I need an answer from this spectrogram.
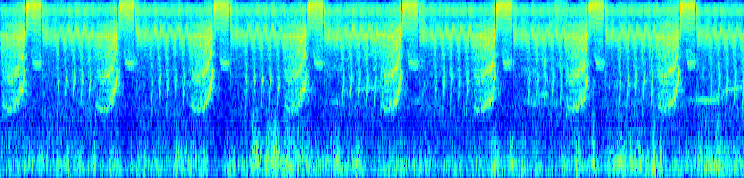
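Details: Walker's cicada singing: shrill, buzzy phrases repeated roughly once a second, each ending in a sharp rising sweep, over a steady background hiss of insect noise.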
